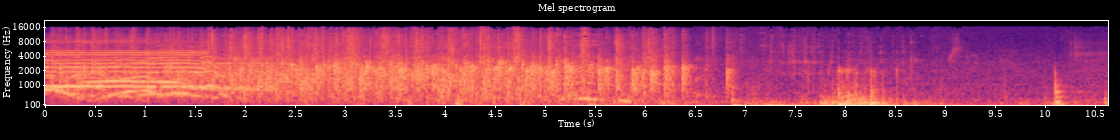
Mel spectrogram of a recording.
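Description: An audience at a free open mic breaks into loud applause with whoops and cheers for a performer, dense clapping that holds steady, then thins out into scattered claps and a few shouts near the end.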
